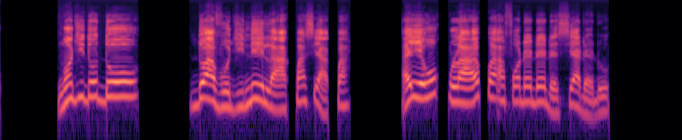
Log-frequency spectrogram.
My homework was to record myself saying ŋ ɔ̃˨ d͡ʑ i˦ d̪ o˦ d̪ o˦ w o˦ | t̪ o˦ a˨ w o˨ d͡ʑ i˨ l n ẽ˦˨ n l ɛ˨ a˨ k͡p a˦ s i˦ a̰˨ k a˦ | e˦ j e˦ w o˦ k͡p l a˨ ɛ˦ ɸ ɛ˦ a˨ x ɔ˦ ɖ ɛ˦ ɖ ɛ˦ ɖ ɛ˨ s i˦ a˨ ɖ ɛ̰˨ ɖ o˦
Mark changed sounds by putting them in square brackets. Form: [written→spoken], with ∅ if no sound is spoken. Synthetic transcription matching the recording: ŋ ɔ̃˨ d͡ʑ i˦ d̪ o˦ d̪ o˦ w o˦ | [t̪→d̪] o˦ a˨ [w→v] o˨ d͡ʑ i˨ [l→∅] n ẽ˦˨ [n→∅] l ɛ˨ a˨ k͡p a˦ s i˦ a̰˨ [k→k͡p] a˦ | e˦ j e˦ w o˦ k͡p l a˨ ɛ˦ ɸ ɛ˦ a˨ [x→f] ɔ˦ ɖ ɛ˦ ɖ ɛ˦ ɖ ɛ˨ s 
